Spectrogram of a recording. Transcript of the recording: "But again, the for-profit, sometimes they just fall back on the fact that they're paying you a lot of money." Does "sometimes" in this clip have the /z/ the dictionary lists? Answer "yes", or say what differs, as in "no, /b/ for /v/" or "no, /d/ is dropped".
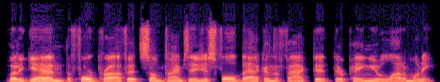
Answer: yes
